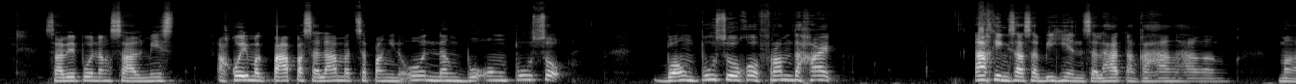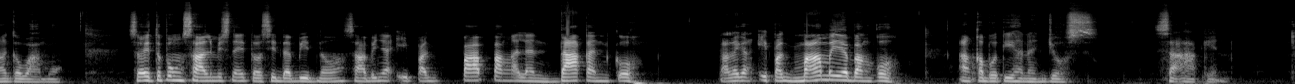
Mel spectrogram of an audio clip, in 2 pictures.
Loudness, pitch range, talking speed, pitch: -19 LUFS, 145-185 Hz, 110 wpm, 165 Hz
